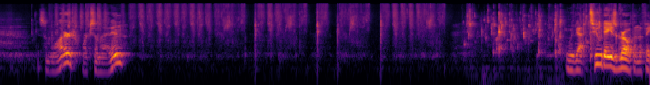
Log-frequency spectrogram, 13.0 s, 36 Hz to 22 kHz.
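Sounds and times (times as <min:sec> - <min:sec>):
wet hands rubbing face: 0:00.9 - 0:13.0.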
